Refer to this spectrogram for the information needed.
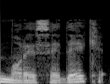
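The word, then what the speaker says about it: مرصدک (מורה צדק): سیامک مرصدق که نامش در زبان عبری مرصدک به معنای آموزگار عدالت تلفظ می شود 2مین دوره است که نمایندگی کلیمیان در مجلس را بر عهده دارد.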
